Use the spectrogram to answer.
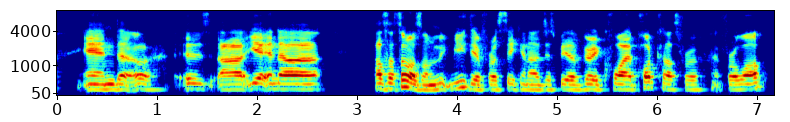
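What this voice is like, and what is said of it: New Zealand accent. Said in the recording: “if you can't tell from my accent, I'm a Kiwi, now living in Australia.”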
